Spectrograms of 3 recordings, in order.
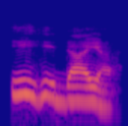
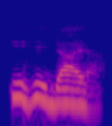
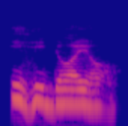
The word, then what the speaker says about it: ihidaya: The word is ihidaya, I-H-I, D as in dog, A-Y-A, ihidaya. And of course, in the Western Syriac, ihidoyo.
